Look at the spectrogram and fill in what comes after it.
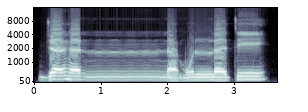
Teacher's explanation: Dia menandakan di situ bacaannya adalah bacaan gunnah. Gunnah yaitu membunyikan suara hingga masuk ke rongga hidung kita. Maka suara nunnya dimasukkan ke rongga hidung.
